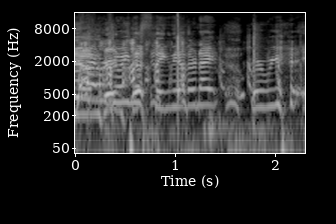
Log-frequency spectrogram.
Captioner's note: laughing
